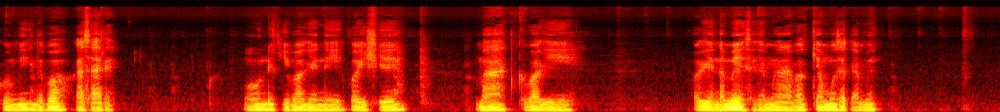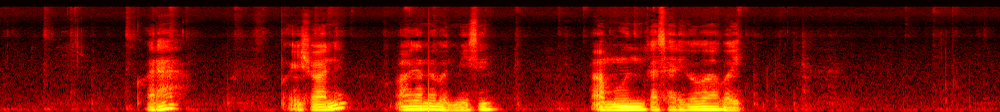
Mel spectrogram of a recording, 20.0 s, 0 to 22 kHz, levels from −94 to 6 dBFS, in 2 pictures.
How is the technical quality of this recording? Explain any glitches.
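The recording has two glitches. At 7.2 s and 14.28 s the speech jumps ahead, losing roughly 20 and 40 ms: likely a dropped buffer (overrun), where unread samples were overwritten.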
